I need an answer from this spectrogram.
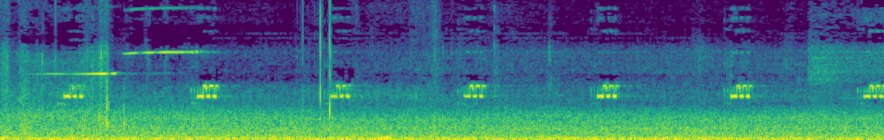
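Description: Steady running noise of a train moving along the tracks, heard from on board. A short, high beep repeats about once a second over it.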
